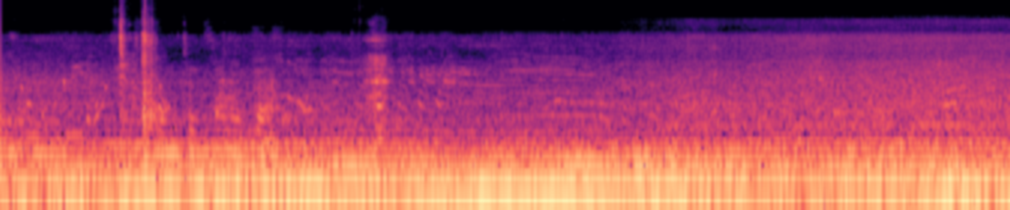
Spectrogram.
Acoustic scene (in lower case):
car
